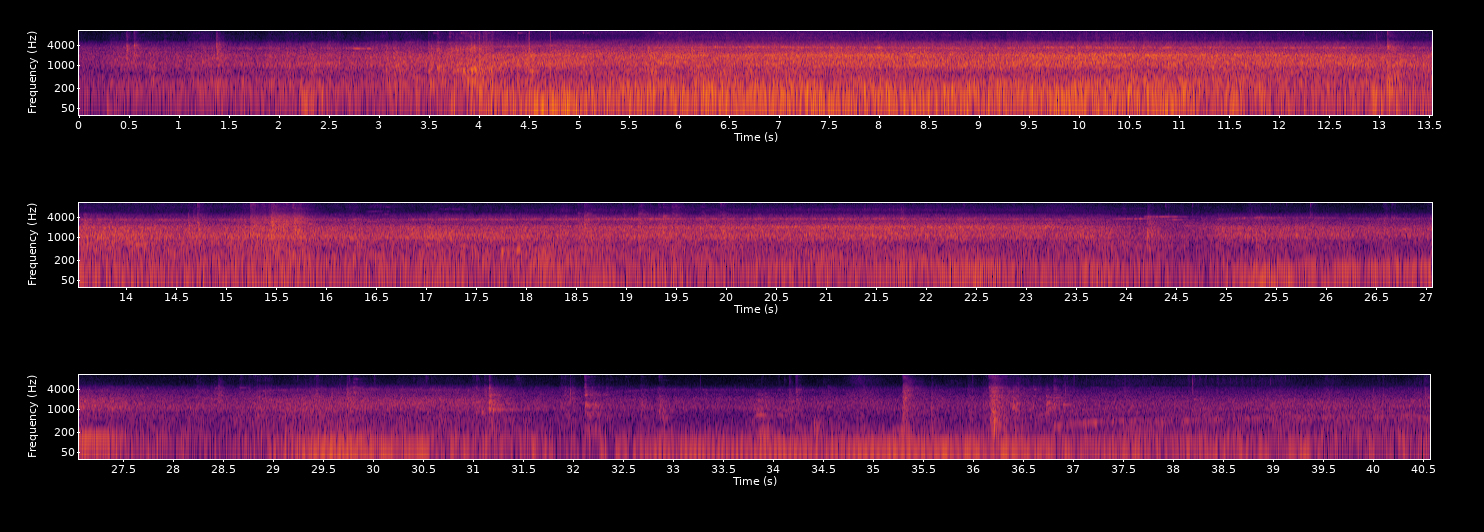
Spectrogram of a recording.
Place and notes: abladen von beladenen paletten mit elektrischem hubwagen und gabelstabler von einem lkw, mittags
soundmap nrw:
social ambiences, topographic fieldrecordings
